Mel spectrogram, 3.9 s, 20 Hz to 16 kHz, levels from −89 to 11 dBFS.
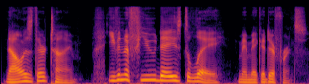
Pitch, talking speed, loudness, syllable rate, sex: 140 Hz, 200 wpm, -18 LUFS, 5.3 syllables/s, male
